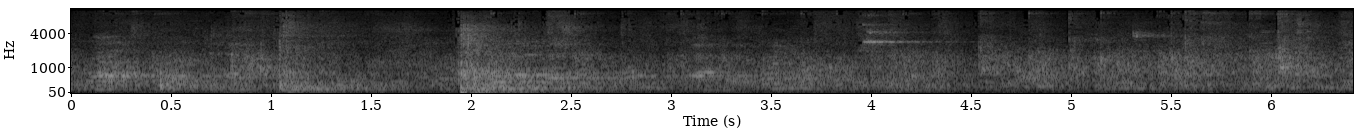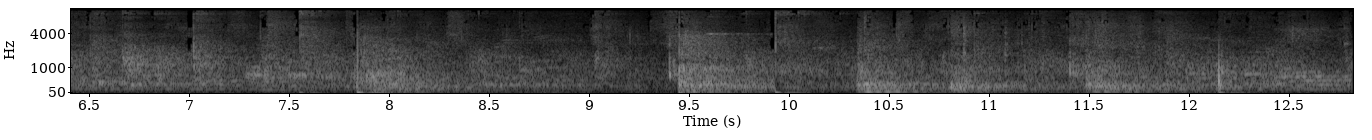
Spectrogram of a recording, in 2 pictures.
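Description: Table tennis balls clicking off paddles and tables at irregular intervals, with a few louder knocks, over steady background chatter in the hall.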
